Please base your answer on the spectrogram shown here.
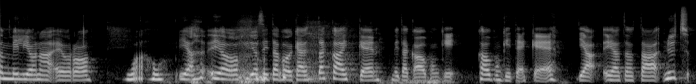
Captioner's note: laughs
